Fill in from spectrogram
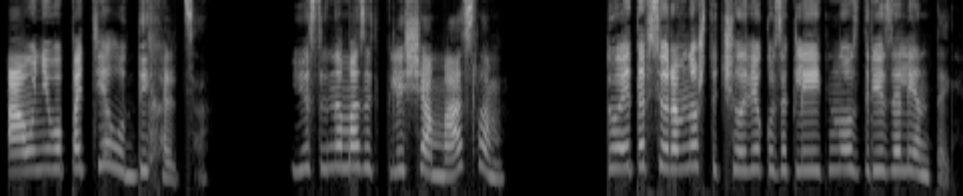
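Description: Woman voicing a high bright pedantic know-it-all. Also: brisk, dry recording, studio quality. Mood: explaining. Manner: lecturing, correcting, precise. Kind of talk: audiobook reading.

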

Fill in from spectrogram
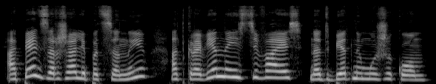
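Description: High-voiced woman reading a novel. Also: moderate pace. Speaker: audiobook narrator.

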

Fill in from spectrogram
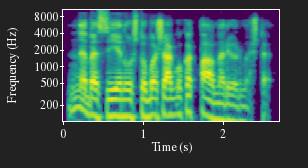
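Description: A man's voice: mid-range voice, darkish tone, muffled recording, pitched above the performer's own voice, natural voice. A man reading an audiobook voices a resolute army doctor who speaks firmly and commandingly. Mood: stern. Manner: firm and commanding.

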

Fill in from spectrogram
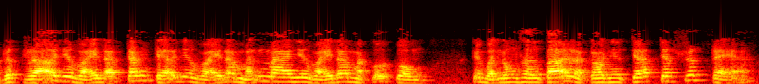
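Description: A Buddhist monk with a Southern Vietnamese accent delivers a loose, folksy sermon. He teases and stacks words into emphatic lists, his voice sitting at an ordinary middle pitch. The recording is dull and lo-fi. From southern Vietnam, Mekong Delta. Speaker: Buddhist monk giving a dharma talk. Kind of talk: informal sermon.

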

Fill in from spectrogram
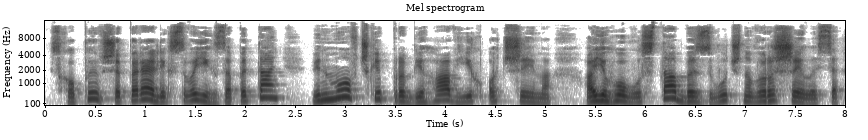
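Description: A woman reading a detective novel aloud as an audiobook, narrating in an expressive, animated way. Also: fairly low pitch, moderate pace.

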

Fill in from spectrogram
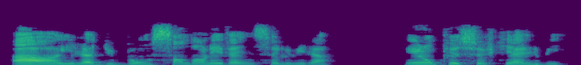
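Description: A woman reading an audiobook, voicing an older country gentleman who calls out excitedly. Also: mid-range voice, normal speed, no echo, lo-fi sound, close to an everyday voice. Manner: exclamatory, calling out.

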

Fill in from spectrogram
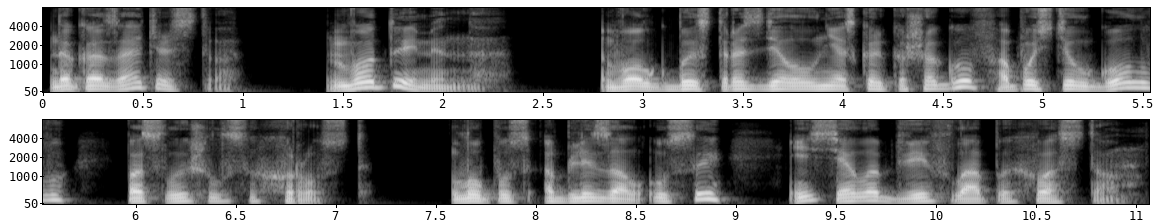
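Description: A man narrating an audiobook with expressive storytelling. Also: mid-range voice, moderate pace, no echo, clean studio sound.

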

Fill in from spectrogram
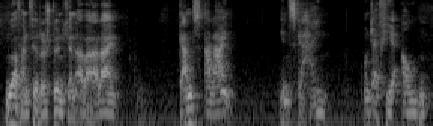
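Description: An actor playing a blunt, loyal manservant in a classic radio play, talking in a sly, insinuating way. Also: male voice, low-pitched, fairly even intonation, a little fast, bright, forceful tone, a little hiss or hum. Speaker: servant. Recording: roomy studio echo.

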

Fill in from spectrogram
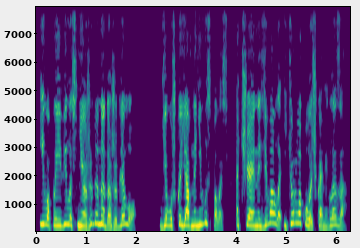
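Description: A woman narrating an audiobook with even storytelling on a close microphone. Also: a little high, brisk, dry recording. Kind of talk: scripted narration.

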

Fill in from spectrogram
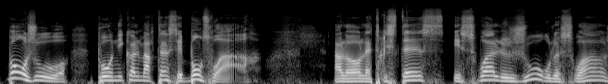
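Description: A man with a Québécois accent hosts a freewheeling radio monologue from a studio mic. His voice sits a bit high with a gravelly fry, and the sound is close and dry. He rambles, plays with words and keeps correcting himself. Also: dry recording. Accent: Québécois French. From Quebec. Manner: rambling, playful wordplay, frequent self-corrections. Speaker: radio host.

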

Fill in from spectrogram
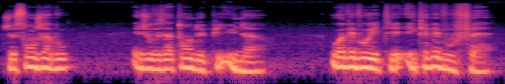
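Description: A man's voice: mid-range voice, moderate pace, warm tone, breathy edge, pitched above the performer's own voice, natural voice. A man reading a classic novel aloud, voicing an older baronet who questions his young wife fondly and a little reproachfully. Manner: fond questioning, slightly reproachful. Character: older baronet, doting and fond husband. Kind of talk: audiobook character reading.

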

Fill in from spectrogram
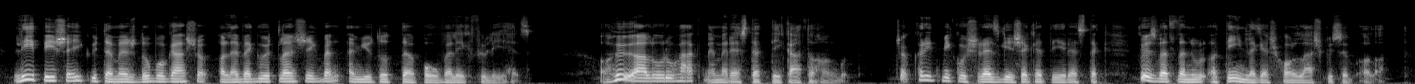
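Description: Gravelly male audiobook narrator. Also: mid-range voice. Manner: steady, measured storytelling. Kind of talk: audiobook reading of science fiction.

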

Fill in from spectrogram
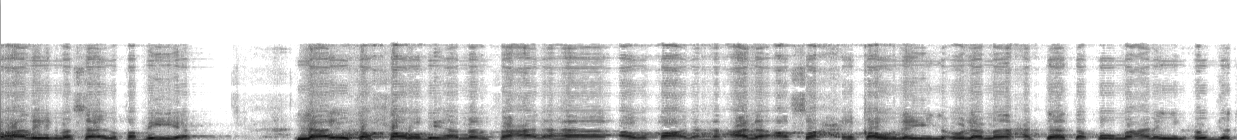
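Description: A man's voice: sits high, darkish tone, poor audio. A middle-aged man teaching a religious lesson, reading from a text and explaining it with rhetorical questions. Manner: reads a passage, then explains it with rhetorical questions. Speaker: Islamic scholar teaching a lesson.

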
